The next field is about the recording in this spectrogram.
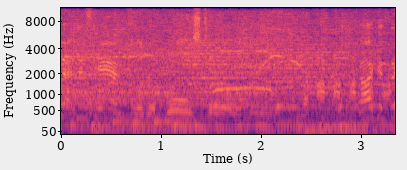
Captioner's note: laugh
